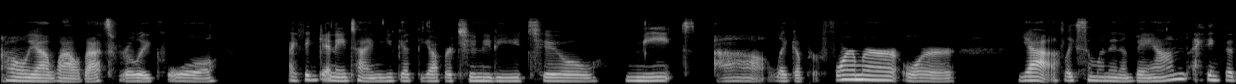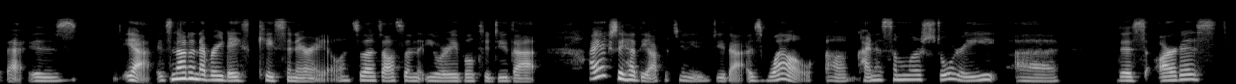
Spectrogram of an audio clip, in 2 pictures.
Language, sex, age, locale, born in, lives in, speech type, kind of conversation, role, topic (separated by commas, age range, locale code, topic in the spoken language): English, female, 45-49, en-US, United States, United States, conversation, unstructured, none, What is the most unforgettable live performance—concert or theater—you’ve ever experienced, and why did it stay with you?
